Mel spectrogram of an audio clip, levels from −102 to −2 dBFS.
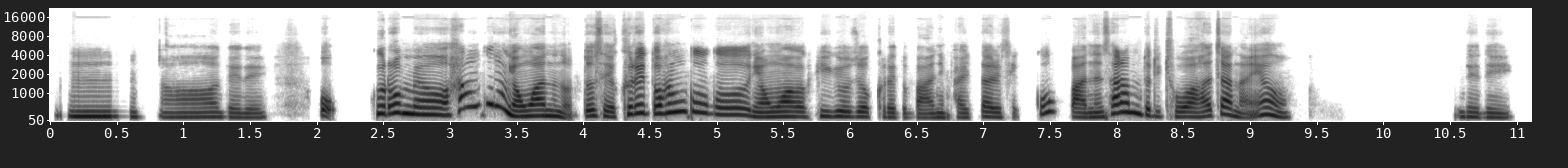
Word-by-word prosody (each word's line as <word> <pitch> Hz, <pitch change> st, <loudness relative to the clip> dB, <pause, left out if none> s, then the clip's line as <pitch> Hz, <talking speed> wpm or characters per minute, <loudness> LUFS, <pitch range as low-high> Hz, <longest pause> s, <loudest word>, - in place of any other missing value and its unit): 음. 180 Hz, 0 st, +3 dB, 0.4 s
아 155 Hz, +1 st, -5 dB
네네. 145 Hz, -1 st, -6 dB, 0.4 s
어 -, -, 0 dB, 0.3 s
그러면 270 Hz, -5 st, +4 dB
한국 270 Hz, +5 st, +2 dB
영화는 195 Hz, 0 st, +4 dB
어떠세요? 195 Hz, +1 st, -2 dB
그래도 280 Hz, +1 st, +3 dB
한국은 290 Hz, -, +2 dB
영화가 170 Hz, +1 st, +2 dB
비교적 175 Hz, -3 st, -2 dB
그래도 155 Hz, -2 st, -7 dB
많이 140 Hz, +1 st, -4 dB
발달이 150 Hz, +3 st, -4 dB
됐고 295 Hz, -, -6 dB
많은 155 Hz, 0 st, -1 dB
사람들이 285 Hz, -, +2 dB
좋아하잖아요. 190 Hz, -, 0 dB, 1.2 s
네네. 155 Hz, -3 st, -7 dB
180 Hz, 285 characters per minute, -18 LUFS, 160-245 Hz, 1.2 s, 그러면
